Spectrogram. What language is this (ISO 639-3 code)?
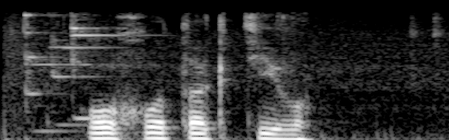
rus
